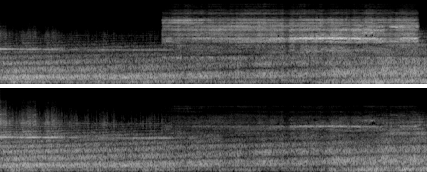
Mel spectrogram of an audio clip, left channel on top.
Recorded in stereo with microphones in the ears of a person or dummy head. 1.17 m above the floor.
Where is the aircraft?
60° right (ahead or behind); by 4.3 s 25° right (ahead or behind).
